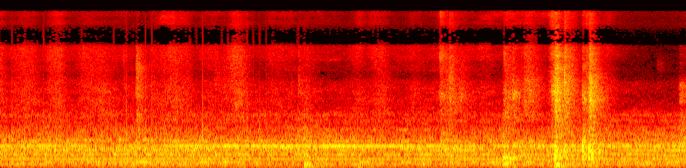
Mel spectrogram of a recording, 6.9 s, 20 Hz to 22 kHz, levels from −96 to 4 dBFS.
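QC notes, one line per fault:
0.05–3.29 s, periodic USB or driver dropouts: a steady train of about fifty tiny skips, one every 63.5 ms, roughly 16 per second. Each time, something seems to stall the USB bus or audio driver and around half a millisecond of sound is dropped outright, so the waveform jumps ahead and leaves a small discontinuity. These splices come through as evenly spaced ticks that ride on the signal and stop when the fault ends.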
